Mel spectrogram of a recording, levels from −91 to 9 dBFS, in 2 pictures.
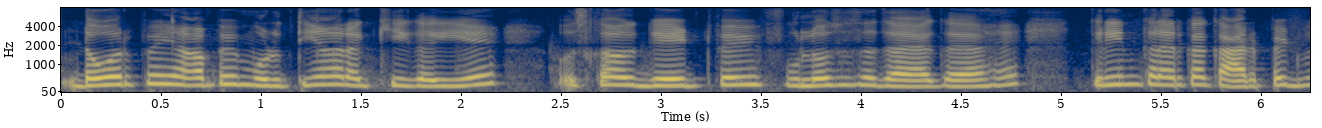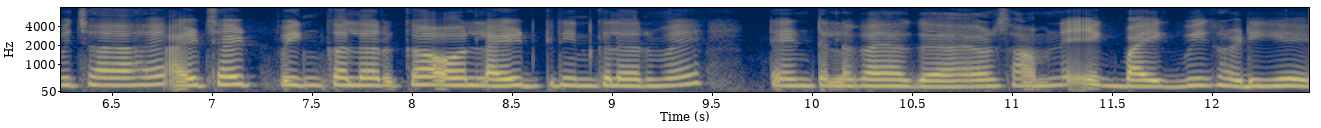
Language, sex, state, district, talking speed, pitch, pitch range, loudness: Hindi, female, Bihar, Jahanabad, 205 wpm, 250 Hz, 230-270 Hz, -15 LUFS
